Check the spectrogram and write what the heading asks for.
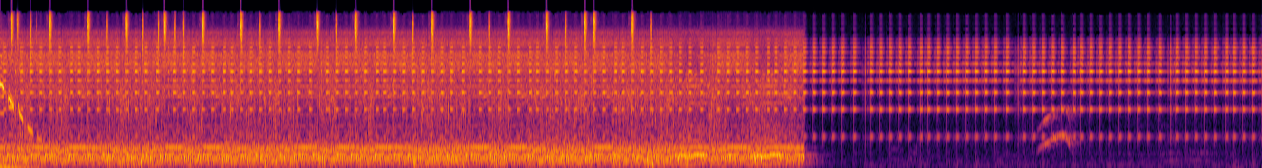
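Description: Electronic dance music played live on a Eurorack modular synthesizer rig: dense synth layers over fast hi-hat-like ticks, with a falling pitch sweep at the start. About eight seconds in, the bass drops out, leaving a pulsing high sequence and a brief rising sweep.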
